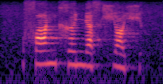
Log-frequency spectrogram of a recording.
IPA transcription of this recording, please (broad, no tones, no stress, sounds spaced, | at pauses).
sˤ e ŋ x ə ɲ a s ç ɒ ç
